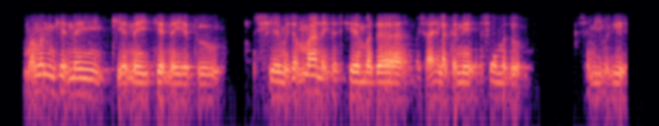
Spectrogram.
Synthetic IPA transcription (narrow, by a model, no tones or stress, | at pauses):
mʔa̰mɐnkʰet̚nɐjkʰet̚nɐjkʰet̚nɐjɐdu | semizɐmːanɐ̰jdɐsembɐdɐbajsa̰jhalːakːɐnisembɐdu | sembibɐ̰ɡi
